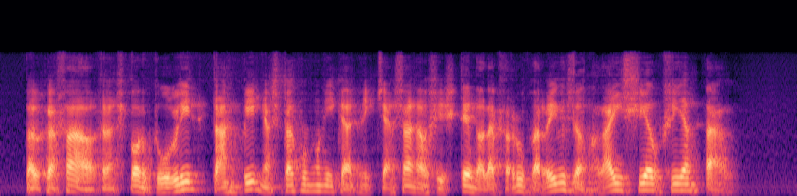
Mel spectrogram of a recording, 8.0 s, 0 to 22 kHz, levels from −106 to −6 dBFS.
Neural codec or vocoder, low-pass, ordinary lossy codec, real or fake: codec, 16 kHz, 1 kbps, FunCodec, trained on Chinese and English, 50 frames a second; 7.2 kHz; MP3, 96 kbps; fake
